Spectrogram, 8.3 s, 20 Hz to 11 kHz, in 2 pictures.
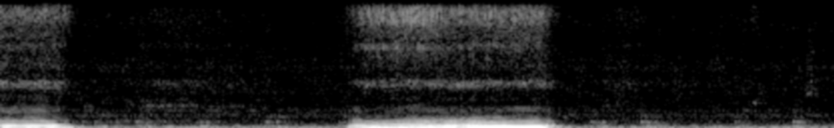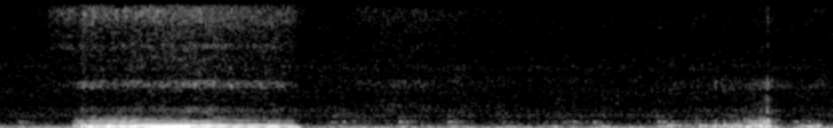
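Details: Dog snoring while asleep: slow, deep, buzzing snores about every three seconds, roughly 20 breaths a minute.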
